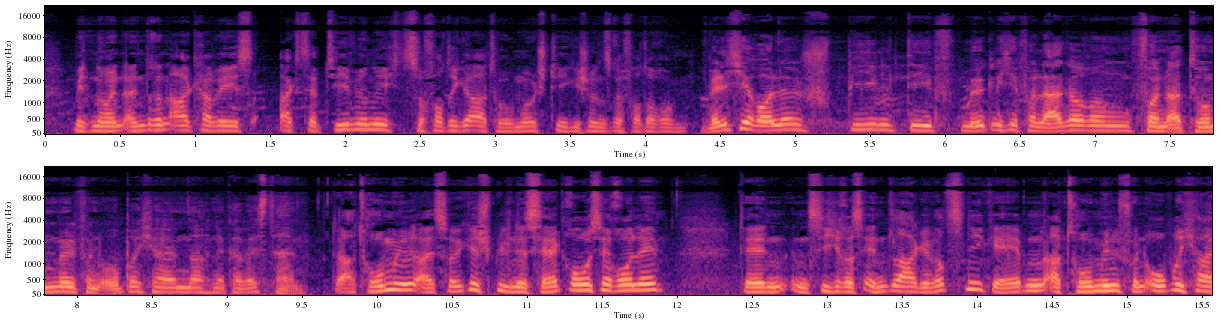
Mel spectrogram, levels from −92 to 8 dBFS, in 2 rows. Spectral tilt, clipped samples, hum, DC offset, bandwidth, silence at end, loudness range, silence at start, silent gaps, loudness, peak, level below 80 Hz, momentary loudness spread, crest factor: -6.5 dB/octave; under 0.1%; none; under 0.1%; 18.5 kHz; 0 s; 5 LU; 0.2 s; none; -17 LUFS; 0 dBFS; -50 dBFS; 12 LU; 16 dB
